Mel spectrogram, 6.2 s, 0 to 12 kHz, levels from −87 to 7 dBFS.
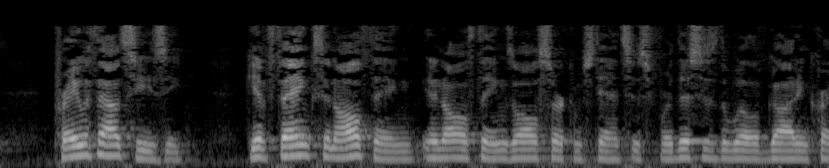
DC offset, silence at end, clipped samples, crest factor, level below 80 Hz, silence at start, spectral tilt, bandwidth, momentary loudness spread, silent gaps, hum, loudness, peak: under 0.1%; 0 s; under 0.1%; 20 dB; -66 dBFS; 0.4 s; -5.5 dB/octave; 7.8 kHz; 10 LU; none; none; -33 LUFS; -14 dBFS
